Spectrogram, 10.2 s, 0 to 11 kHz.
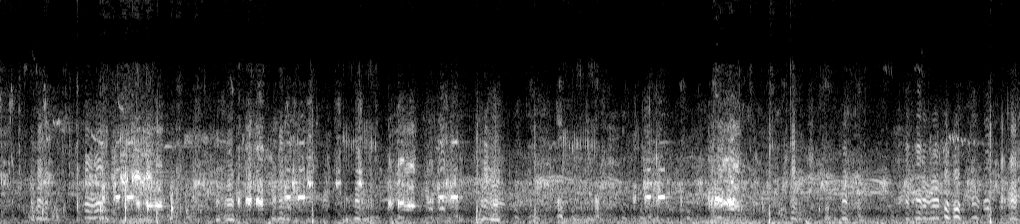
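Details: Courtship display in a Chilean flamingo flock at WWT Slimbridge, March 2020; many birds give nasal honking calls in overlapping irregular bursts, with louder peaks around the middle and steady background chatter.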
